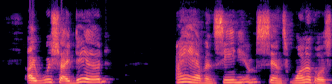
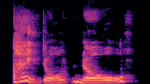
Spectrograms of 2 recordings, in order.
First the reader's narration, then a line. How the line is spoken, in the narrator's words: sobbed Mrs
